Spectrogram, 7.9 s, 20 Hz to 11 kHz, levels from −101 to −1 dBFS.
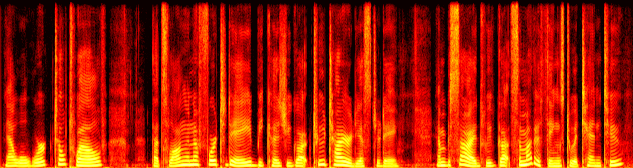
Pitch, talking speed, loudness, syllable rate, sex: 220 Hz, 205 wpm, -17 LUFS, 5.9 syllables/s, female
